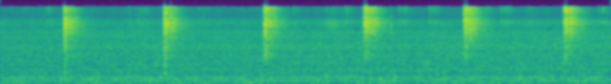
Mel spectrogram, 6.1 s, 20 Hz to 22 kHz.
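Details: Radial shockwave therapy handpiece demonstrated on muscle spasm, on muscle and kept off bony prominences; sharp percussive clicks about once a second (60 a minute) over steady room hum.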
